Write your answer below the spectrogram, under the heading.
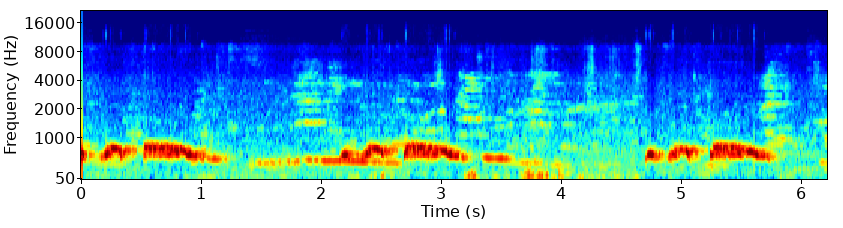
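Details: Local spotted dove kept as a lure bird, repeating two-part cooing phrases, a short coo then a longer falling one, with other softer coos and voices of people and children behind.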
